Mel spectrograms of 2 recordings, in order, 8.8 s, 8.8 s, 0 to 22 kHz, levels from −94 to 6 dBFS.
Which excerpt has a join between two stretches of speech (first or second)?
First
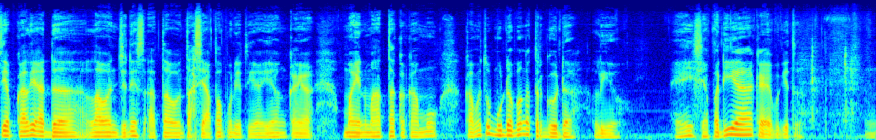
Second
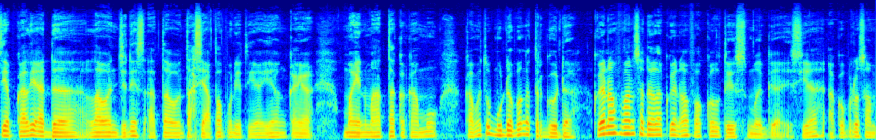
second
